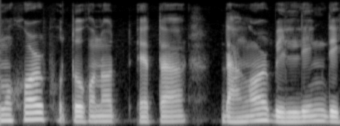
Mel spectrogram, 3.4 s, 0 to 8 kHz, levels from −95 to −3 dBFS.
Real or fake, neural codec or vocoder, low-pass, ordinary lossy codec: real; none; none; none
